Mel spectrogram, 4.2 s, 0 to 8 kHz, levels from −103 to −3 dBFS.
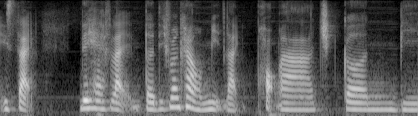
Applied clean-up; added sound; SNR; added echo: neural separator model SepFormer DNS4.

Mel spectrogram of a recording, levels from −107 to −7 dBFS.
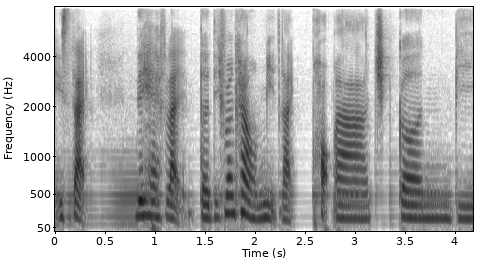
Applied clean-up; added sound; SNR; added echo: neural mask model RNNoise.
